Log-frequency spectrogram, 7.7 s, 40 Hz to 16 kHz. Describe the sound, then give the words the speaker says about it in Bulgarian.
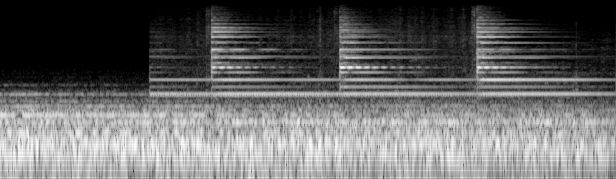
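The bell of a 250-year-old clock tower in Berkovitsa, Bulgaria, marking the full hour, strikes three slow, evenly spaced times, each blow ringing out with bright, lingering overtones over a constant low rumble of background noise. No one speaks. “едно от най-интересните неща, свързани с тази часовникова кула, че тя въпреки тези 250 години, които са я вписали в историята на страната ни, този часовник продължава да отмерва времето безгрешно. Да, на всеки кръгъл час.”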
